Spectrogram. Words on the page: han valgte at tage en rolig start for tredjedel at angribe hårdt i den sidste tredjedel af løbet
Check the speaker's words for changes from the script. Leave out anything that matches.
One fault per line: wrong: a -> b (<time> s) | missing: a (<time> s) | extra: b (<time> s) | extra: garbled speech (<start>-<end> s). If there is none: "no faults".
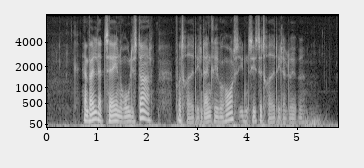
no faults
